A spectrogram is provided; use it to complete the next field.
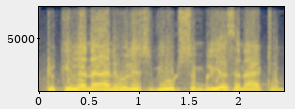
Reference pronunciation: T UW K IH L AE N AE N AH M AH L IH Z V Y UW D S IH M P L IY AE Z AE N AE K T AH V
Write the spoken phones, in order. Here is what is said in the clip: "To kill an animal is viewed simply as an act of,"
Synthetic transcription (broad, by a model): T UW K IH L AE N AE N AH AH L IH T V Y UW D S IH M P L IY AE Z AE N AE K T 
